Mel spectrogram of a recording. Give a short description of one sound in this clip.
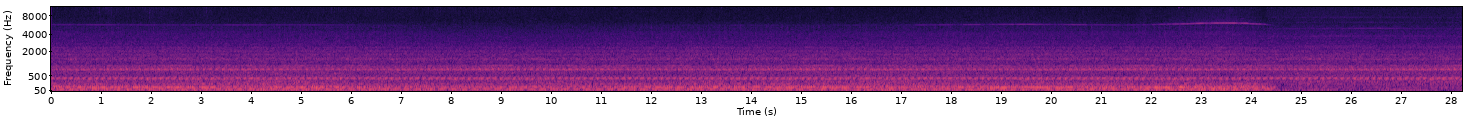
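A truck engine drones steadily while driving, then drops to a quieter hum.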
